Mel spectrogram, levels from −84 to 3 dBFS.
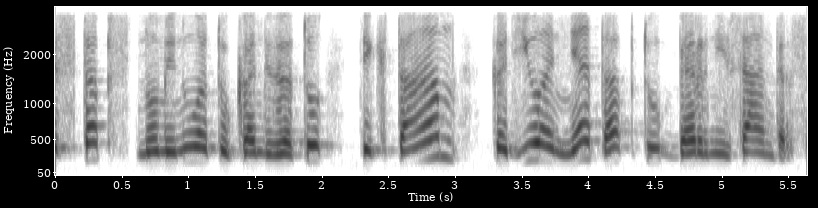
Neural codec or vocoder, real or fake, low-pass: none; real; 3.6 kHz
